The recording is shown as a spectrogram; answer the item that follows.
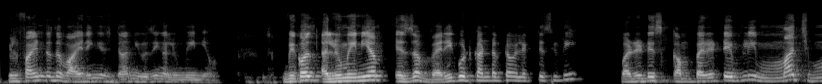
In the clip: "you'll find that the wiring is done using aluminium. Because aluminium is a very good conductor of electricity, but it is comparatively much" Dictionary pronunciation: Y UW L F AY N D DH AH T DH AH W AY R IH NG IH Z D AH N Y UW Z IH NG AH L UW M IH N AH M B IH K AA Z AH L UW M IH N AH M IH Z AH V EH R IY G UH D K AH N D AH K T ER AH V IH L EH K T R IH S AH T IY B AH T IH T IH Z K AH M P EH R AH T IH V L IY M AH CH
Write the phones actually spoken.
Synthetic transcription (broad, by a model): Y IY L F AY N D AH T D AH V AY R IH NG IH Z D AH N Y UW Z IH NG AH L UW M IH N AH M B IH K AA Z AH L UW M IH N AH M IH Z AH V EH R IY G UH D K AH N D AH K T AH V IH L EH K T R IH S AH T IY B AH T IH T IH Z K AH M P EH R AH T IH V L IY M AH CH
